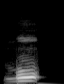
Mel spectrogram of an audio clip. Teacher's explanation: Hamzah syiddah. Okey, tahan suara. Suara tertahan.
